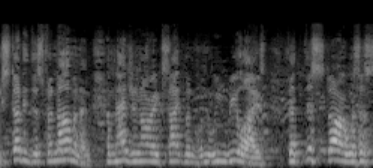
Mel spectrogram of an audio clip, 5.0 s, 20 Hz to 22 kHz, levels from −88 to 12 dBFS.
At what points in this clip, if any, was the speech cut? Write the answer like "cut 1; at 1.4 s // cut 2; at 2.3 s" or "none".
cut 1; at 1.4 s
